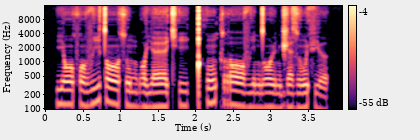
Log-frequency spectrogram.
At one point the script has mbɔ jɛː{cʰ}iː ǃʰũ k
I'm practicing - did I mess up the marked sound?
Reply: no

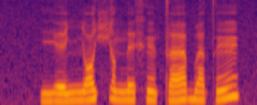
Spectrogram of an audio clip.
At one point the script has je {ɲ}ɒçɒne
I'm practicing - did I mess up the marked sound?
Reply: no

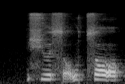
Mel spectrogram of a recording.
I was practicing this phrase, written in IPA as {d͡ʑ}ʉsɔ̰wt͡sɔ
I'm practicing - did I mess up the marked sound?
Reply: yes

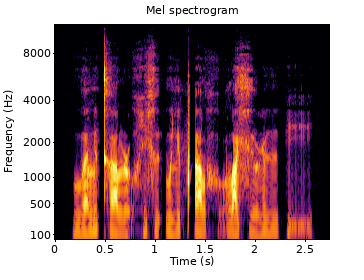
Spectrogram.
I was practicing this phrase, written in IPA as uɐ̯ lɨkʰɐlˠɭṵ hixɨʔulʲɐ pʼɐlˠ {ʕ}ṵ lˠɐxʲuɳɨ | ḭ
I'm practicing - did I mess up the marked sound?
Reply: yes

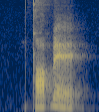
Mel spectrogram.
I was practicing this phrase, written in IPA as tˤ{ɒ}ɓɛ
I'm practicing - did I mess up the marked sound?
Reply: yes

